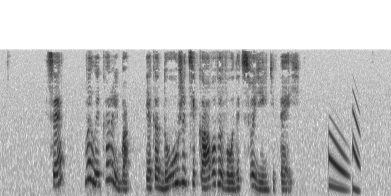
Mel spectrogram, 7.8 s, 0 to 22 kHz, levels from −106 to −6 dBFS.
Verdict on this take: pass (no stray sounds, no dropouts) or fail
fail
